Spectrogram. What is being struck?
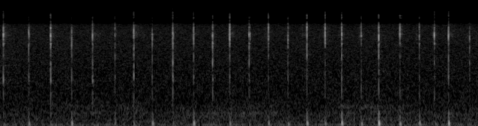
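Empty cardboard tube.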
